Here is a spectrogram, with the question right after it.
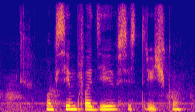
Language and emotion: Russian, neutral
